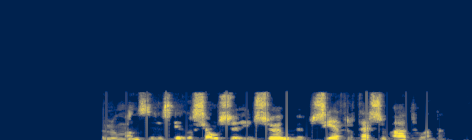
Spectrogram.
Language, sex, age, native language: Icelandic, female, 40-49, Icelandic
